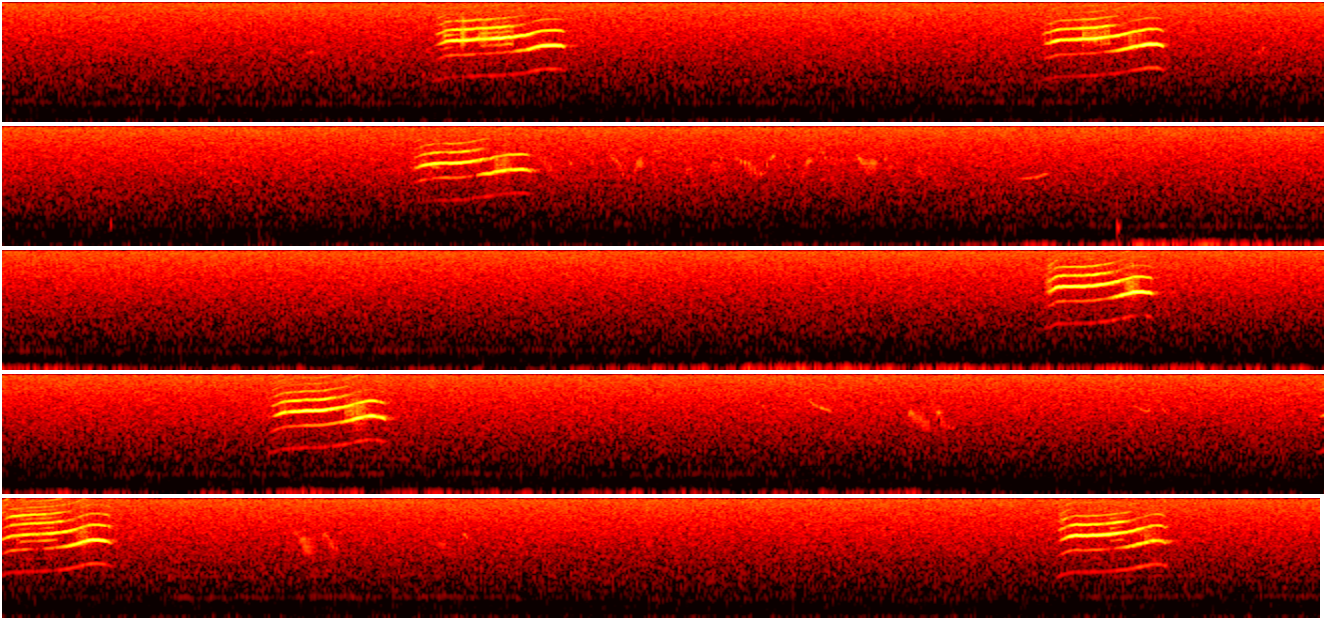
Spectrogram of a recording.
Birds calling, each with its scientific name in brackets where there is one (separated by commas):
Eurasian Skylark (Alauda arvensis), Hawaii Amakihi (Chlorodrepanis virens)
